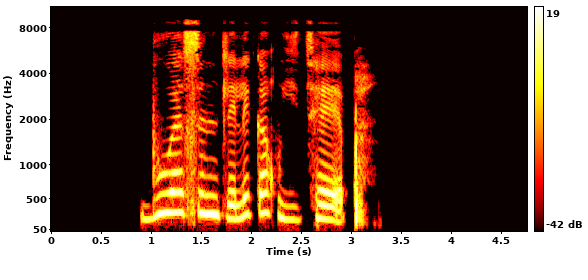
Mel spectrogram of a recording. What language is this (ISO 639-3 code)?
tsn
